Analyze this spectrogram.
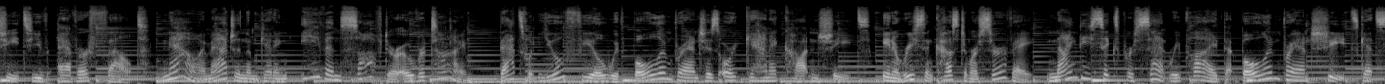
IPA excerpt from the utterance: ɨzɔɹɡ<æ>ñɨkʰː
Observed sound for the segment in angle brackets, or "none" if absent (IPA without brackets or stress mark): æ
